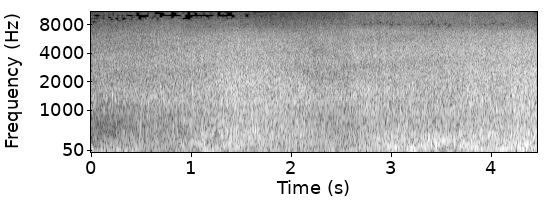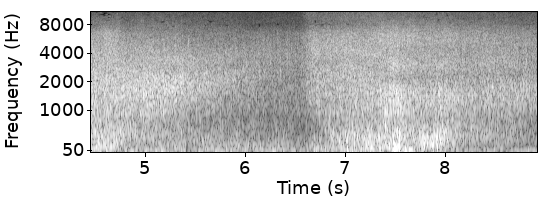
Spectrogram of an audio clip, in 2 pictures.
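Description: Small waves breaking and washing up a shingle beach, swelling and easing, with wind buffeting the microphone.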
